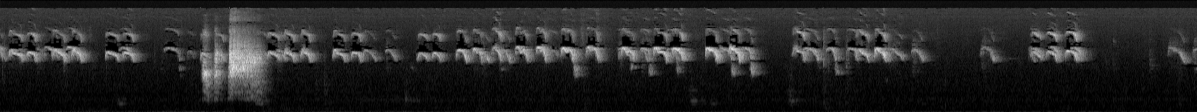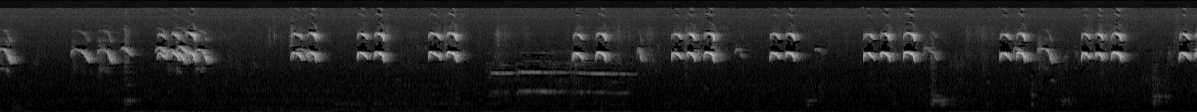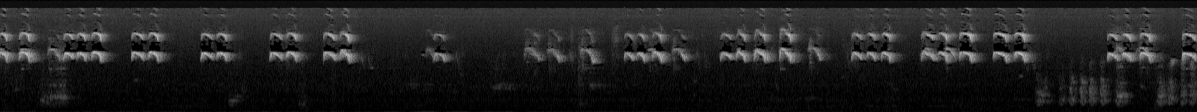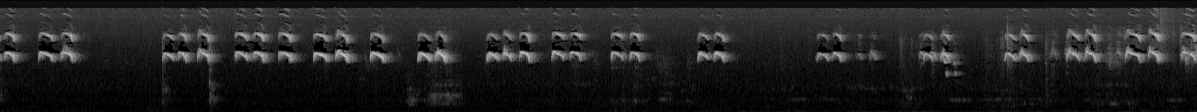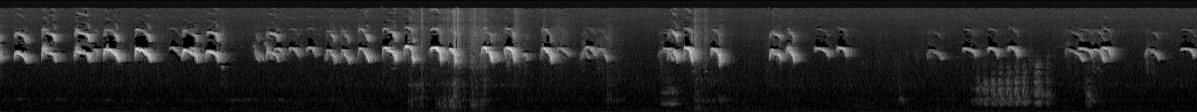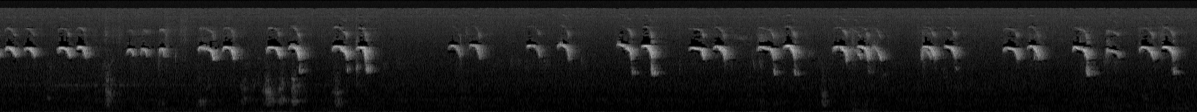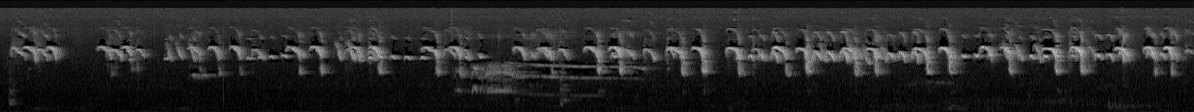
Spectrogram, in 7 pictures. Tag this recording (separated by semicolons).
birdsong; chicken; farm; field-recording; outdoor; poultry; quail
